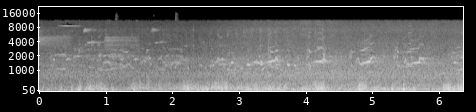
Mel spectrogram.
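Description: Cormorants at the nest calling with bills raised: a run of short, high squeaky calls, about two a second, over a rough low rumble, growing louder after about two seconds.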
